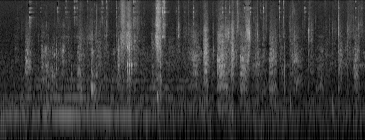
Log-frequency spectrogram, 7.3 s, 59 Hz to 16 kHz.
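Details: Duke, a 7-year-old blue/red pitbull, wrestles in play with Lucy, a 7-month-old German Shepherd; a steady low whine opens, then comes a dense run of rough growls, yips and scuffling.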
